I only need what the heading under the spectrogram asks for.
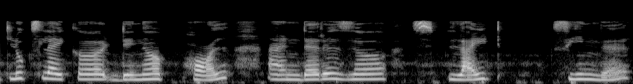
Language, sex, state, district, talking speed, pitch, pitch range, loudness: English, female, Karnataka, Bangalore, 115 wpm, 240 Hz, 230-255 Hz, -17 LUFS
